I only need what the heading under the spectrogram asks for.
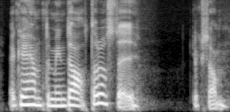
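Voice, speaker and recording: Young woman podcast guest, gravelly voice, dry close sound, halting and full of fillers. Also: medium pitch, fairly even intonation, darkish tone, dry recording. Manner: hesitant, many fillers, speeds up and slows down. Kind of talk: personal story in casual conversation.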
